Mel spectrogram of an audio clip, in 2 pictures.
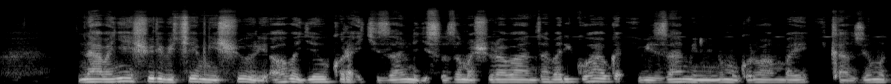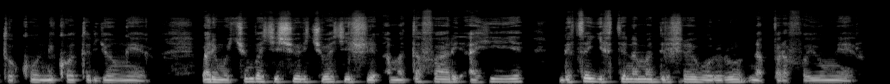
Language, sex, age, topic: Kinyarwanda, male, 18-24, education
